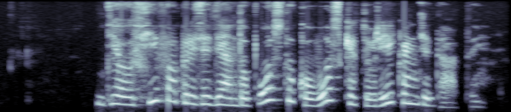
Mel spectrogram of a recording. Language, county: Lithuanian, Utena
